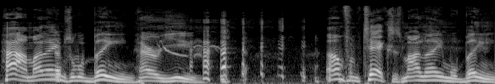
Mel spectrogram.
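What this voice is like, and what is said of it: Put-on Southern US accent. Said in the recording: “sounds very Southern, right? ... It only can be said with a Southern accent.”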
